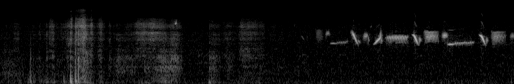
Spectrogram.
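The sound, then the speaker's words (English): A sparrow chirps in a quick burst of short, high, bright notes near the end, following a mostly quiet opening with a few faint scuffs. “Sparrow number 6.”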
